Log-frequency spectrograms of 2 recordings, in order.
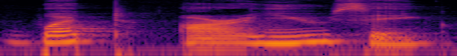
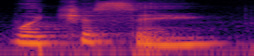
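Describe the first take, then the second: First: The word 'are' is clearly pronounced. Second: The word 'are' is dropped in fast speech.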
